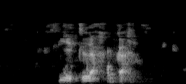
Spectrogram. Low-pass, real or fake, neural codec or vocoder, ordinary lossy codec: 7.2 kHz; real; none; AAC, 48 kbps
